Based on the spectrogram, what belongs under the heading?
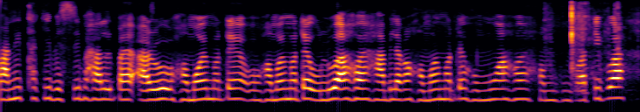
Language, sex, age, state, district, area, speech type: Assamese, female, 45-60, Assam, Dibrugarh, rural, spontaneous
